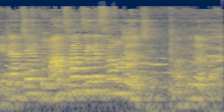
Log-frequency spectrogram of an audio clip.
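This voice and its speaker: A man's voice: extremely high pitch, lively intonation, racing, heavy reverb, recorded from a distance, over a noisy crowd. A man teaching schoolchildren a music lesson, explaining step by step, calling out scale notes and scolding the chatty ones. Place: school classroom.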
